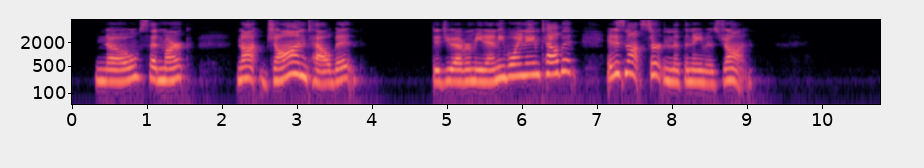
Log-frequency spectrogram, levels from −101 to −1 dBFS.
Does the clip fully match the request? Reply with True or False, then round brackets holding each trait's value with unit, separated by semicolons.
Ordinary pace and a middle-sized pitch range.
False (130 wpm; 4.9 semitones)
